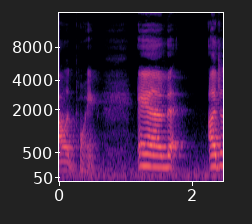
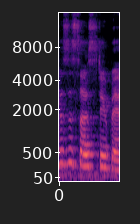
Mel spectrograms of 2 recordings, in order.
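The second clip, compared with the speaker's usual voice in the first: ordinary talk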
